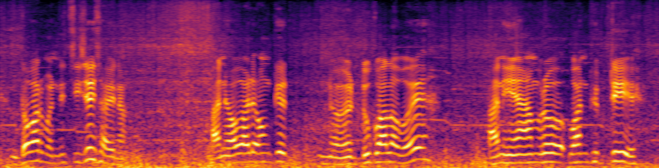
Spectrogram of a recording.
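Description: A person talking in phrases over the steady low rumble of a motorcycle on the move.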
